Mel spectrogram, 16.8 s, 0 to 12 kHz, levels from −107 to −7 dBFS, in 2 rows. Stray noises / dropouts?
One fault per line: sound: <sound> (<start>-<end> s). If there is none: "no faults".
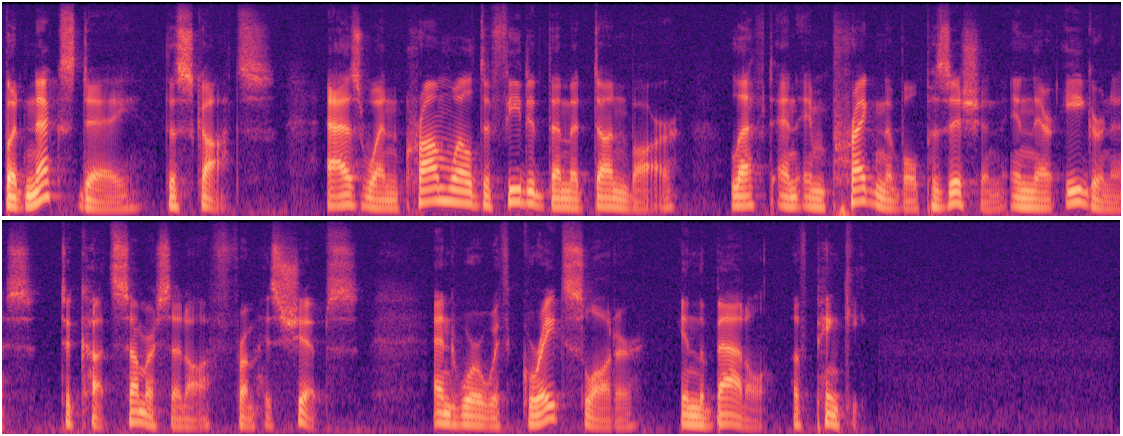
no faults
